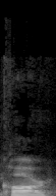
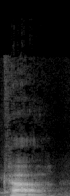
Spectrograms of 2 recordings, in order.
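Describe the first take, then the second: First: It is said in the speaker's plain accent. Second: It is said in a stretched Boston accent. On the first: "like we say car" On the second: "over there they say car"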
